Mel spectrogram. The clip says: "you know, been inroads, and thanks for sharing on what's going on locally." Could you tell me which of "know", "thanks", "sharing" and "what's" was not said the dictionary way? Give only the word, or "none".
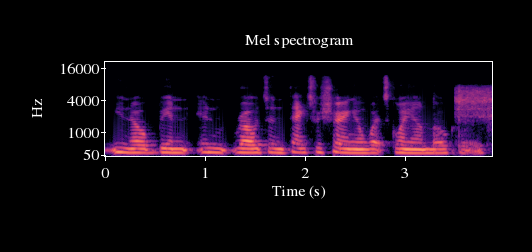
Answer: none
